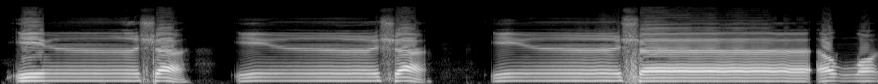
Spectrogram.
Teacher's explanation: samarkan suara nunnya kepada huruf sya. Insya, insya, insya Allah, sambil ditahan 2 harokat. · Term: ikhfa hakiki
